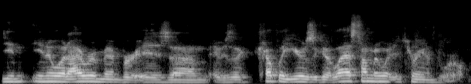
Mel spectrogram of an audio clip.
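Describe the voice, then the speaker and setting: A man's voice: mid-range voice, fairly even intonation, brisk. A man co-hosting a podcast, telling a story in a wry, casual way. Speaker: podcast co-host. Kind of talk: casual chat. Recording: dull lo-fi mic.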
